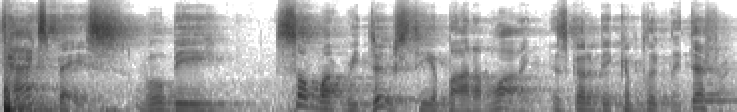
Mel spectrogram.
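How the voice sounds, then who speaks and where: The pace is fairly slow. Noticeable background noise and audible room echo are present. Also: man. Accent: American. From Long Island, New York. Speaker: resident speaking at town hall. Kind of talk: public comment at town hall. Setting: town hall meeting with mic. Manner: somewhat quiet.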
